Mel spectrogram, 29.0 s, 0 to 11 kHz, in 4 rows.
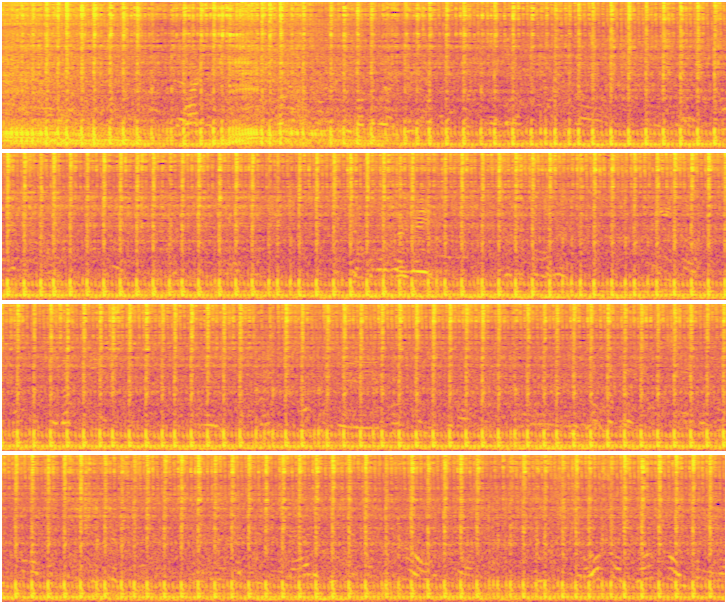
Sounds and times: Vespa Piaggio ignition start 0:00.0 - 0:05.7

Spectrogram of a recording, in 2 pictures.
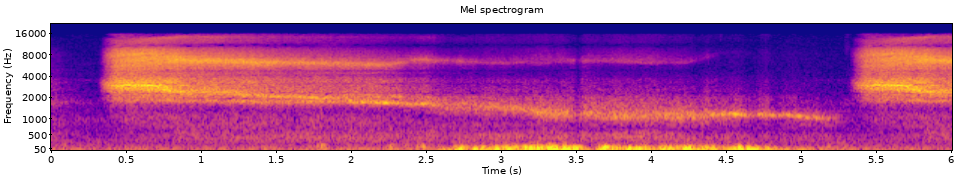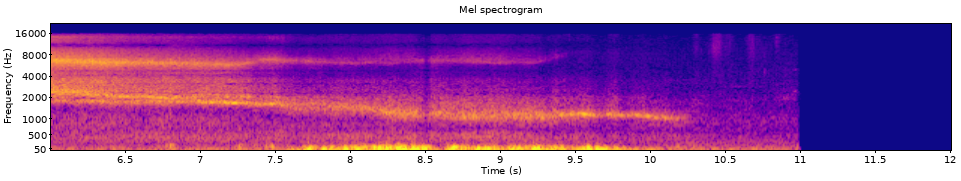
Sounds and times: myself going woosh 0:00.4 - 0:10.2
wind 0:01.2 - 0:11.0

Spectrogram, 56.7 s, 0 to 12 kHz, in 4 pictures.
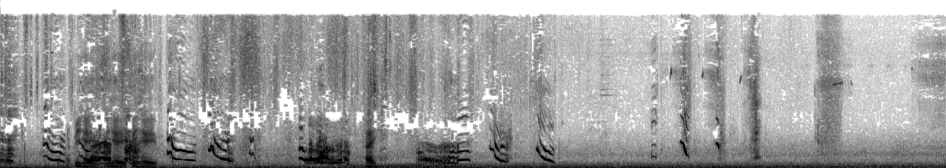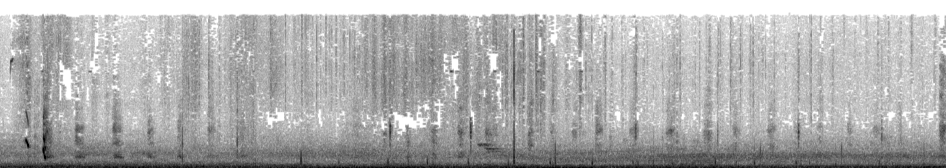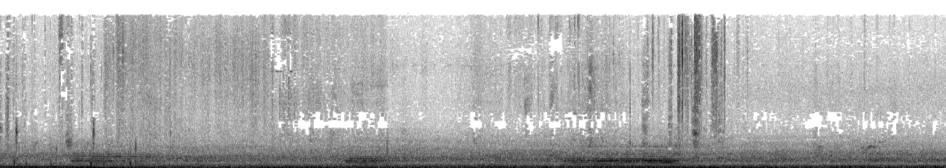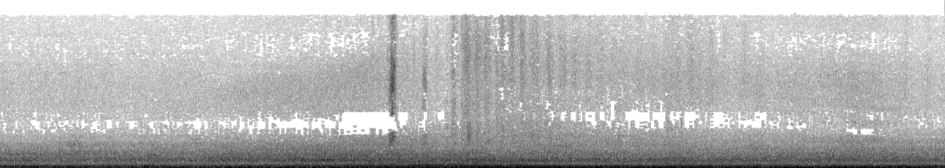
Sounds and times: walkingdog 0:00.0 - 0:08.4
train 0:07.8 - 0:56.7
walkingdog 0:14.6 - 0:34.3
walkingdog 0:35.5 - 0:39.6

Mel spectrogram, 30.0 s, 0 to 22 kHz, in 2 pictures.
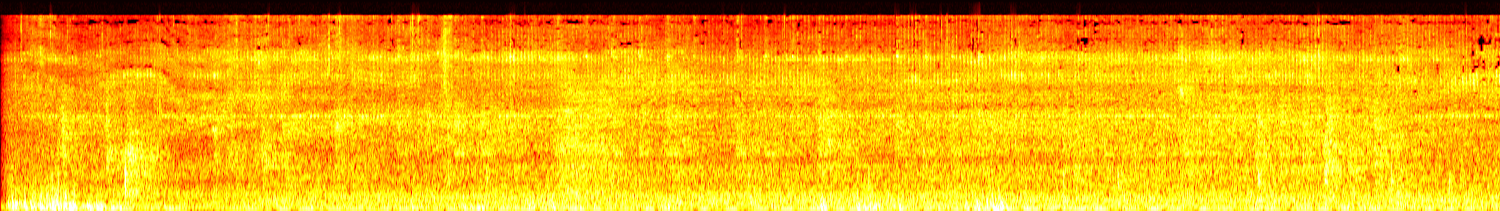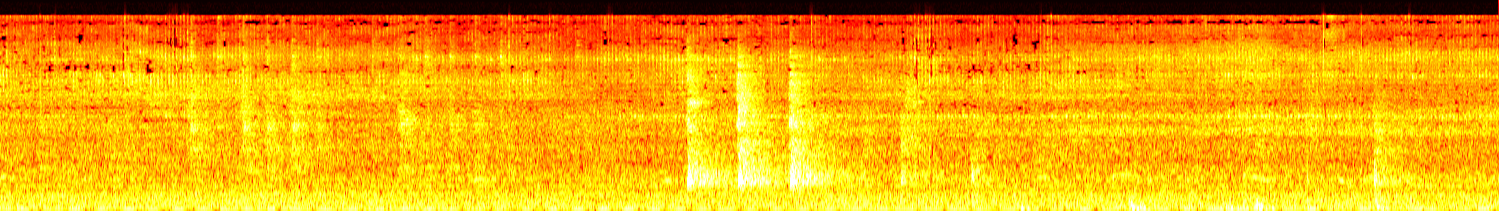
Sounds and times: construction site building a building 0:00.0 - 0:29.9
trucks 0:00.0 - 0:29.9
saw 0:00.0 - 0:29.9

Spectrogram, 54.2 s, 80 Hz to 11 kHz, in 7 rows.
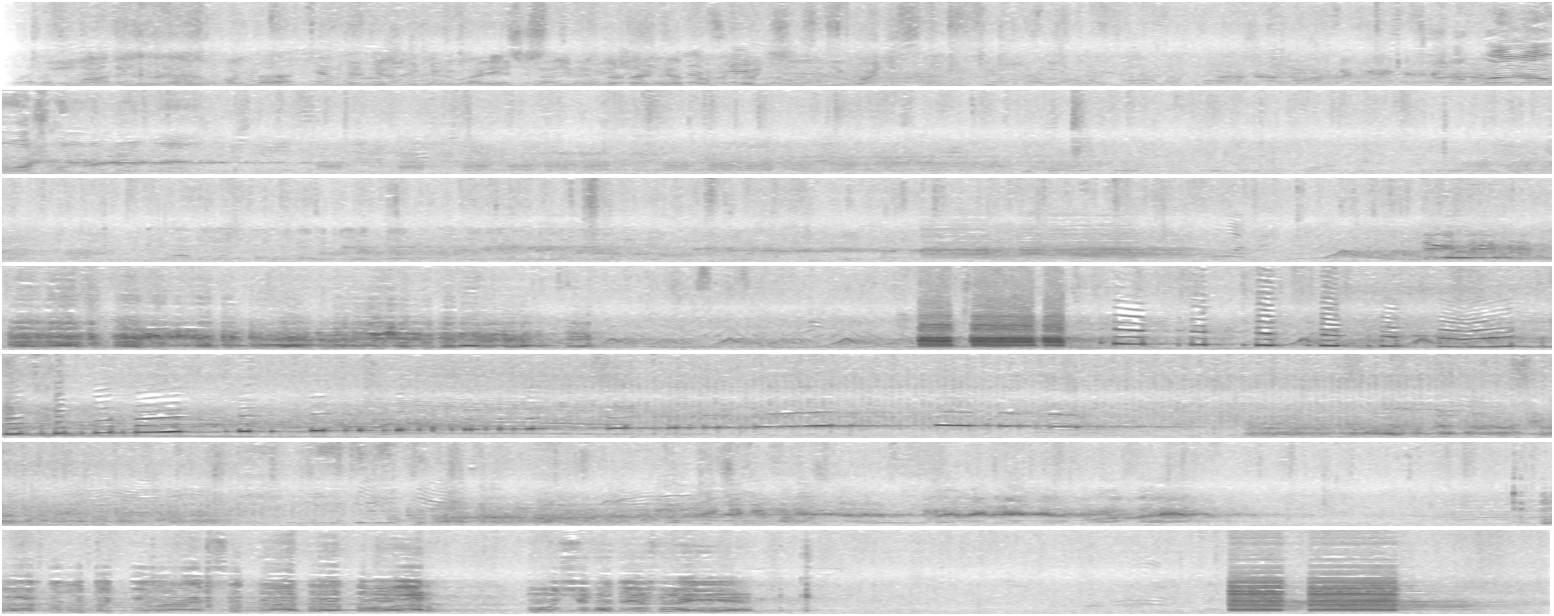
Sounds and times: horn 0:52.6 - 0:53.9

